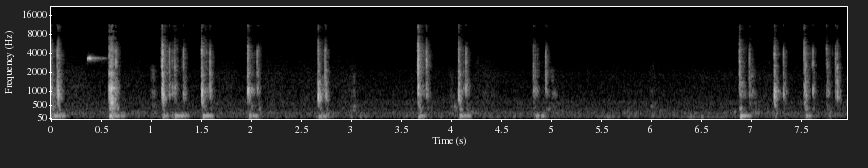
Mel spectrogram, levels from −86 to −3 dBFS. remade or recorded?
recorded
